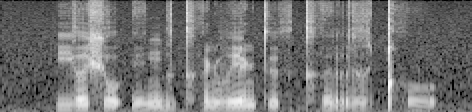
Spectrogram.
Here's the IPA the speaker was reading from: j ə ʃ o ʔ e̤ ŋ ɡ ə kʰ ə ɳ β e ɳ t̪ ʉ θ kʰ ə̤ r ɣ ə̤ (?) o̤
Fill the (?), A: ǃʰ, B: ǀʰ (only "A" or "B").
A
